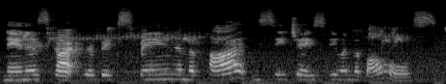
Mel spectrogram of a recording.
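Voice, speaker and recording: A woman's voice: a little high, noisy background. A woman hosting a read-aloud, expressively reading a picture book to young listeners. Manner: expressive storytelling, addresses young listeners, pauses for picture asides. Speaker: children's read-aloud host.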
